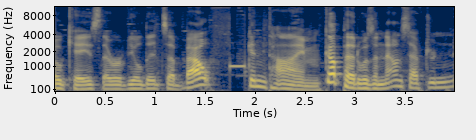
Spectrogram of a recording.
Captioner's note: beep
